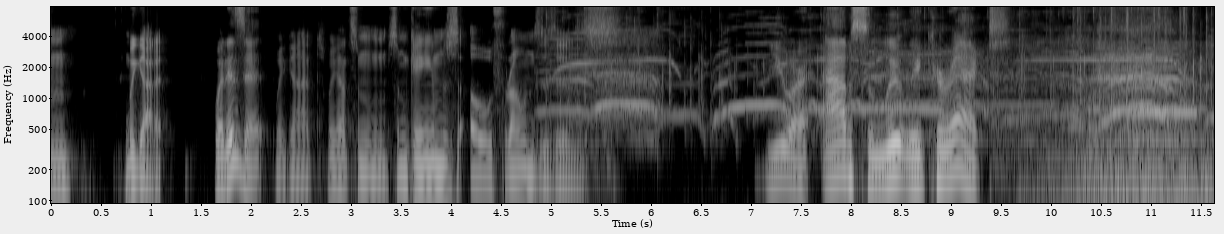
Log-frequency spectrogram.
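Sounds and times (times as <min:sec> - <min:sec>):
speech: 0:00.0 - 0:05.7, 0:07.1 - 0:10.6
voices whooping: 0:04.8 - 0:11.6
live audience cheering and clapping: 0:04.9 - 0:11.6.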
